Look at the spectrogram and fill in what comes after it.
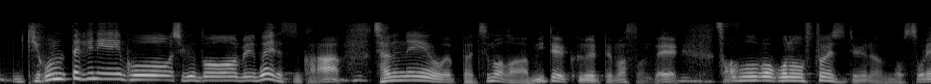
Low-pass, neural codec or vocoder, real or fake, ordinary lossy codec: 7.2 kHz; codec, 16 kHz, 0.5 kbps, X-Codec, HuBERT features, trained on balanced general audio; fake; MP3, 48 kbps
